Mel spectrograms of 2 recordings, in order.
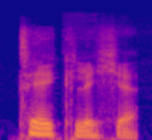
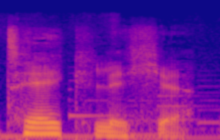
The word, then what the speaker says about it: Tägliche: or intreing so let's dive into today Word tlich which means daily in GER let it all tlich tlich tlich one more time tlich tglich tglich ageation EXP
